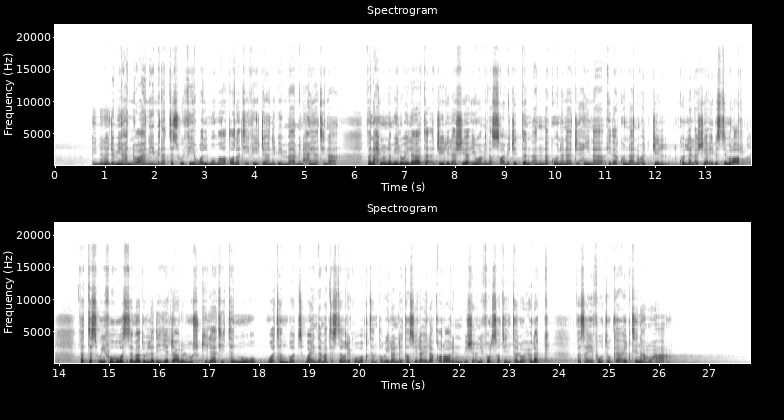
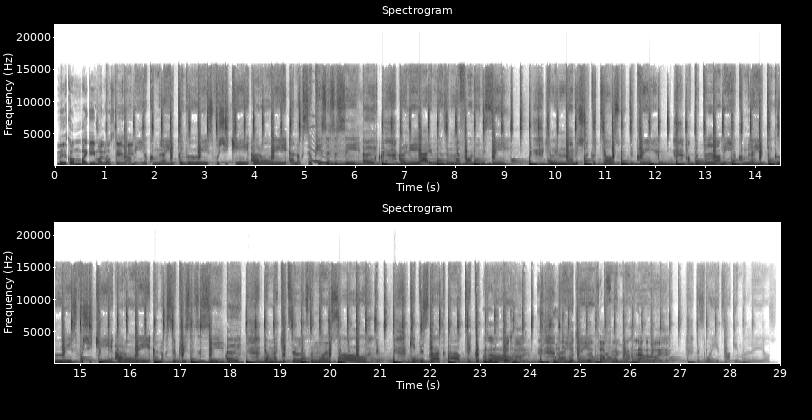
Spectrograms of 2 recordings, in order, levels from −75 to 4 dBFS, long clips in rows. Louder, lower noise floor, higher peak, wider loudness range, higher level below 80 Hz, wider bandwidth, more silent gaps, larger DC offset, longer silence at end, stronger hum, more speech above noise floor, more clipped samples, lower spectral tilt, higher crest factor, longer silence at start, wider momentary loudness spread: second, -23 LUFS vs -14 LUFS; first, -65 dBFS vs -39 dBFS; second, -4 dBFS vs 0 dBFS; about the same, 6 LU vs 4 LU; second, -48 dBFS vs -14 dBFS; first, 18.5 kHz vs 16.5 kHz; neither; neither; first, 1.55 s vs 0.4 s; neither; first, 43 dB vs 26 dB; neither; first, -6 dB/octave vs -4 dB/octave; first, 18 dB vs 12 dB; first, 0.75 s vs 0.05 s; first, 10 LU vs 7 LU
